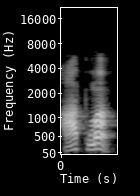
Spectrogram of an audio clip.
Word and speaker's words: আত্মা: যেমন সর্বপ্রথম দেখুন আত্মা, শুনে মনে হচ্ছে আ তয় তয় আকার, কিন্তু কথাটা না নয়, কথা হচ্ছে আত্মা। তাহলে আমাদের উচ্চারণ হবে আত্মা।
